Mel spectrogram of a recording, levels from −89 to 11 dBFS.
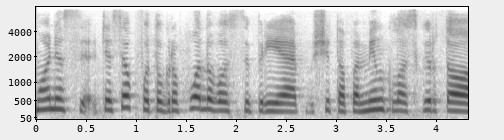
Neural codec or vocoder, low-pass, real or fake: codec, 16 kHz, 1 kbps, X-Codec, WavLM features, trained on Multilingual LibriSpeech; 7.2 kHz; fake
